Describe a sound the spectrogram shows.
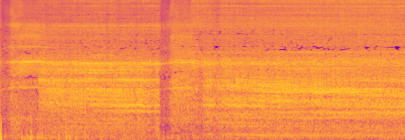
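An angle grinder whines loudly as it cuts through a stone tile.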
